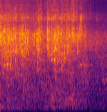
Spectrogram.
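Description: An LG twin-tub washing machine with a draining fault lets water run out in a steady rushing, splashing flow that tapers off slightly toward the end.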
